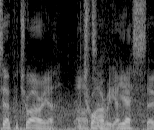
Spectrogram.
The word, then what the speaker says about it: Etruria: club first of all tell me how you pronounce it it's patois RIA etruria yes so it's named after the the Roman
